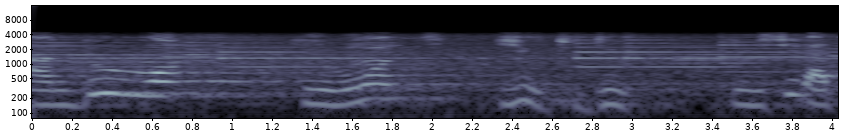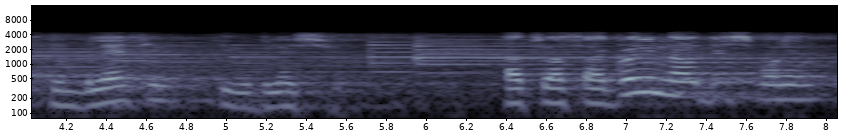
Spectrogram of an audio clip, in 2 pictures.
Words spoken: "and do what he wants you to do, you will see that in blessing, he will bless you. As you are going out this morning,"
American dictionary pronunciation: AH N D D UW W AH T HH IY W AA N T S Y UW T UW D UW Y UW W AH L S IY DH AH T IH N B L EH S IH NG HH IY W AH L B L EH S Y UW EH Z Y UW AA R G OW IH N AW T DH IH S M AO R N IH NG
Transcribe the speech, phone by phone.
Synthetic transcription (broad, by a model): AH N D D UW W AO T HH IY W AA N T Y UW T UW D UW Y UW W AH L S IY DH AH T IH N B L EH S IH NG HH IY W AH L B L EH S Y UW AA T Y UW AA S G OW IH N AW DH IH S M AO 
